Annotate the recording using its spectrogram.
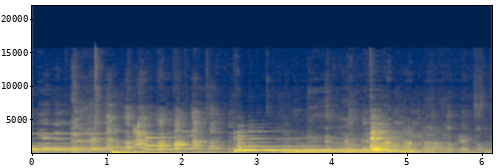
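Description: Upright bass, acoustic guitar and archtop electric guitar playing an instrumental country/bluegrass passage. A strong chord about four and a half seconds in then dies away.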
